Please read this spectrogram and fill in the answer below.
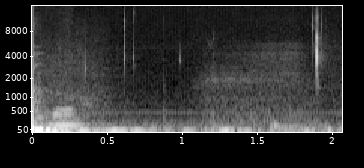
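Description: A brief tail of a voice, then near quiet with a faint steady hum, a few soft clicks, and one sharp click just before the end.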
